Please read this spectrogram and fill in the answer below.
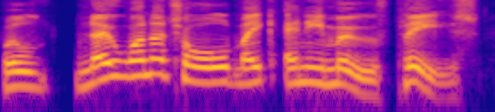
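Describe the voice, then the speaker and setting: A cheerful, wry man who soothes and coaxes with careful politeness, played by a male narrator. The pitch is raised and moves about in a lively way. It suits a quick-witted storybook hero. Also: no room sound, clean studio sound. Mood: politely firm. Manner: polite, coaxing, controlled. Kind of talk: audiobook character acting.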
